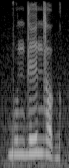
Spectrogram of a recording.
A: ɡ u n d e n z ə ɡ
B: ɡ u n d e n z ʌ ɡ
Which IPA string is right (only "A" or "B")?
B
